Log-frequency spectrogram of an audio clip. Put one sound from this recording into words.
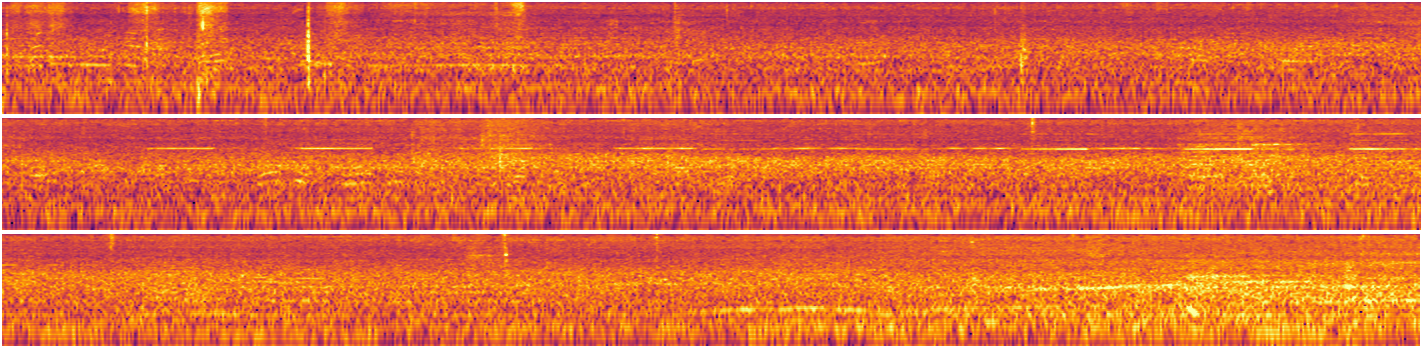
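Distant city traffic hums steadily outdoors.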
